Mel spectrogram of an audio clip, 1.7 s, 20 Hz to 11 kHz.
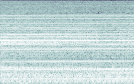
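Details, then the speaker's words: Homemade 3D-printed axial-flux brushless DC motor on an Arduino speed controller, first test run: loud steady buzzing hum with high electronic whine from the controller at startup and speed; burning smell followed, cause not pinned down. "wow it's kind of weird kind of noisy there at startup you can hear the speed controller"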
